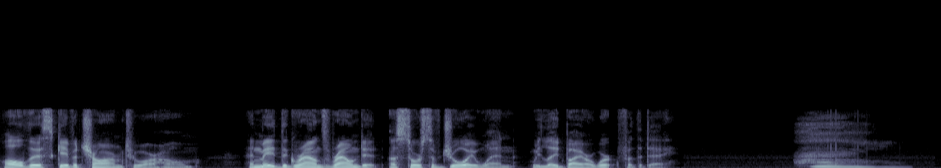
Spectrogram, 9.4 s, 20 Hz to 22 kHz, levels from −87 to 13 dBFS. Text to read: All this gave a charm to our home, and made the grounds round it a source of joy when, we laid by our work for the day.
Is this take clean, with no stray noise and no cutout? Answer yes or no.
no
